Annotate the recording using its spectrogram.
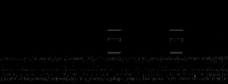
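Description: Xeltek SuperPro 6100N chip programmer giving two short, faint beeps about two thirds of a second apart. The beeps signal a failed blank check, because the chip in the socket has already been programmed.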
